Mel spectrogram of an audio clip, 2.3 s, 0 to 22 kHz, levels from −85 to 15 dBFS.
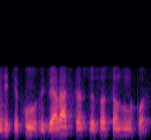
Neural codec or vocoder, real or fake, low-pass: codec, 16 kHz, 0.5 kbps, FunCodec, trained on Chinese and English, 25 frames a second; fake; 3.6 kHz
